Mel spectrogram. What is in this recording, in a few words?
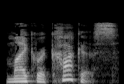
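"micrococcus", British English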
